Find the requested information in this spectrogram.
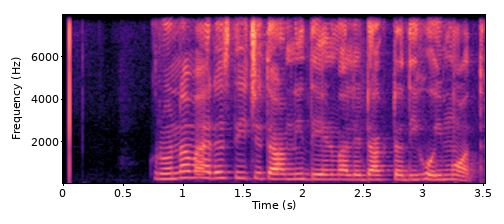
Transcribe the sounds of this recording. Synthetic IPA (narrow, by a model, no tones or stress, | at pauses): koɾonaʋajɾəst̪iːt͡ʃɪt̪aʋnid̪eɳʋaleɖak̚ʈəɾd̪iːɦoimɔːt̪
